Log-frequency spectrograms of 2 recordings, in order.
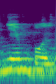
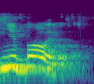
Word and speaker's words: Nibol: But it's not Nimbol. It's Nibol. Or Nyebol.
